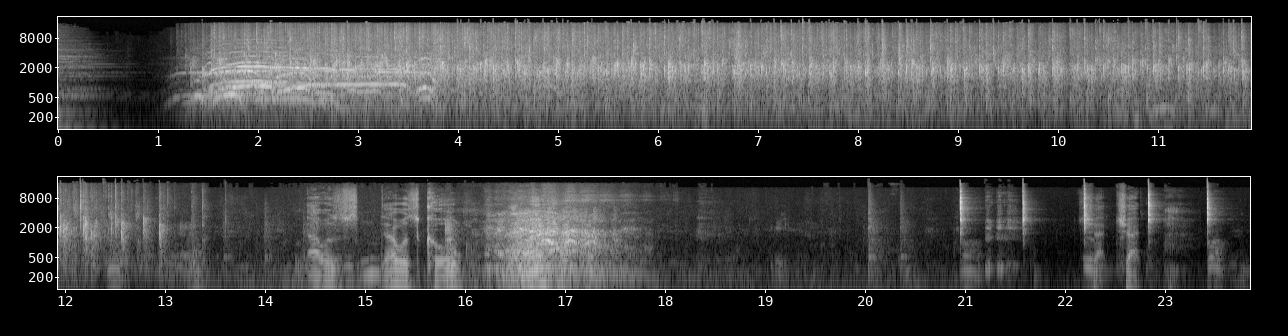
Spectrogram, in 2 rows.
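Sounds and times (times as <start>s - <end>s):
crowd whooping and cheering: 1.1s - 5.2s
audience applause: 1.1s - 13.4s
speech: 15.7s - 16.2s, 22.6s - 22.9s
laughter: 16.0s - 18.0s.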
